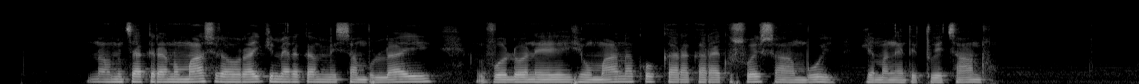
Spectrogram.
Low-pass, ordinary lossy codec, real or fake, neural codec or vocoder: 7.2 kHz; none; real; none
